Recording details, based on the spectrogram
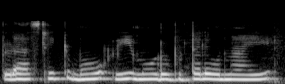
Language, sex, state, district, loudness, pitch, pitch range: Telugu, female, Telangana, Hyderabad, -11 LUFS, 240 Hz, 230-255 Hz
